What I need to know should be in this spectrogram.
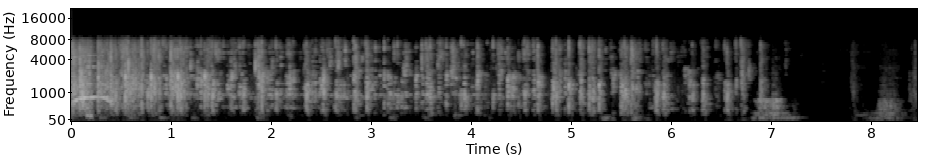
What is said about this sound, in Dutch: Precies, nog één keer een applaus voor alle mensen hier die afscheid nemen.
